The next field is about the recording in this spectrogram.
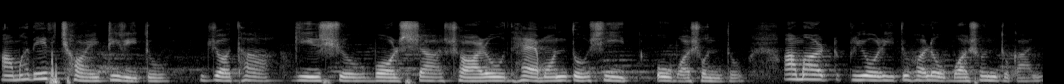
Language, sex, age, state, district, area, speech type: Bengali, female, 30-45, West Bengal, Paschim Medinipur, rural, spontaneous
